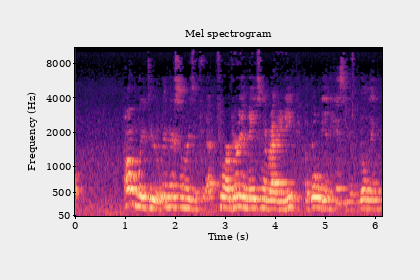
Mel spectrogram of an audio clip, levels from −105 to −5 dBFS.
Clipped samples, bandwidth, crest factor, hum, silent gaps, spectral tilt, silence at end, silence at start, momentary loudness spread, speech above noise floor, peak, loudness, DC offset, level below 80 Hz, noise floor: under 0.1%; 9 kHz; 14 dB; none; none; -8.5 dB/octave; 0 s; 0 s; 12 LU; 26 dB; -6 dBFS; -19 LUFS; under 0.1%; -52 dBFS; -44 dBFS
